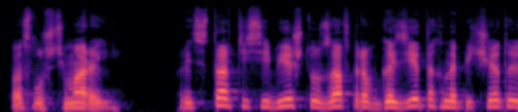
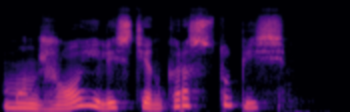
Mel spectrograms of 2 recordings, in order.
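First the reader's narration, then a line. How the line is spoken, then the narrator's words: Whisper. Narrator (Russian): прошептал Рувейр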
